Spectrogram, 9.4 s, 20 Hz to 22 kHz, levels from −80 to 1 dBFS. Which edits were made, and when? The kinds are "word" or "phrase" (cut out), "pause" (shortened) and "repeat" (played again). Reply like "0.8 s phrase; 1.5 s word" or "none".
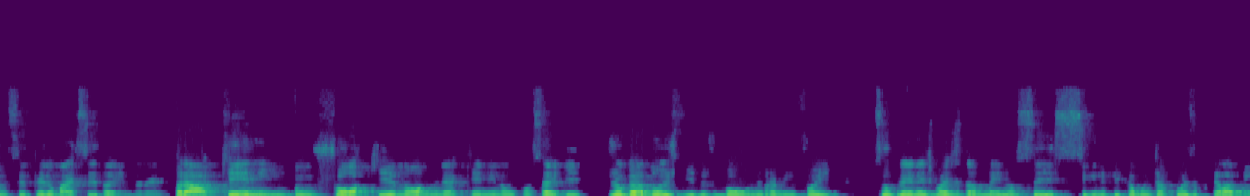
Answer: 1.3 s pause; 2.2 s word; 4.5 s pause; 5.0 s word; 5.7 s word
